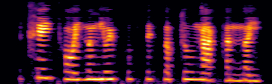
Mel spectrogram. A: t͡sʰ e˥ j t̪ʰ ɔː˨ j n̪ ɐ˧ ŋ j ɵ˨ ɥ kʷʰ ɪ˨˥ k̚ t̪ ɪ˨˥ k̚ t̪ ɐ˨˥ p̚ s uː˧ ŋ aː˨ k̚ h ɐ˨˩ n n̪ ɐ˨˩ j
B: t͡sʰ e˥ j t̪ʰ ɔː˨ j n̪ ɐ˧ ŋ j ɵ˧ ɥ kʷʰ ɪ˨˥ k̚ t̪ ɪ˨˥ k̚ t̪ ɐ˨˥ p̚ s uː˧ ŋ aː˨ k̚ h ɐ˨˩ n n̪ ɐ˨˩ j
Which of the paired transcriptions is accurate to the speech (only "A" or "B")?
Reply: B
